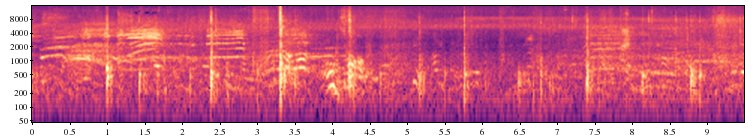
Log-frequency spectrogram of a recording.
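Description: A tennis ball pops off rackets in a rally.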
